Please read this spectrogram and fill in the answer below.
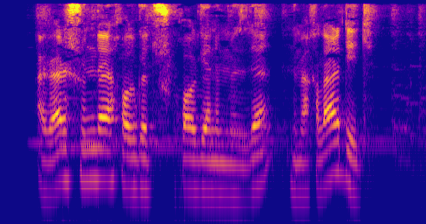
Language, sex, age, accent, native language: Uzbek, male, 12-17, Namangan, Uzbek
